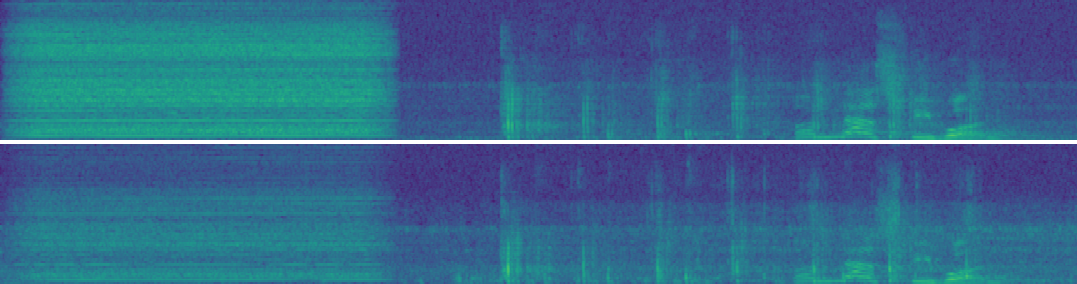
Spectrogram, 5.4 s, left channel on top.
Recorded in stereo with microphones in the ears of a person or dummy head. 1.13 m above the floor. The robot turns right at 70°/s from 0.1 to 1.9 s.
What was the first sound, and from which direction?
Running footsteps, 30° right (ahead or behind).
